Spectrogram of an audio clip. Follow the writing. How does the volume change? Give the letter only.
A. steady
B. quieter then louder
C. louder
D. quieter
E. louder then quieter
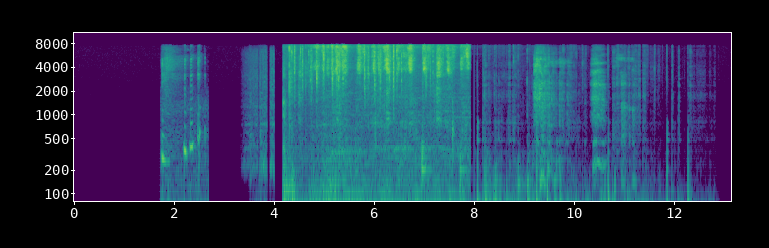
D.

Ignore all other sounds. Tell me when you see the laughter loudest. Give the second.
2 s.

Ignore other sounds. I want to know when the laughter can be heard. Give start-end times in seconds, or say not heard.
1.7-2.7, 8.8-11.2.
